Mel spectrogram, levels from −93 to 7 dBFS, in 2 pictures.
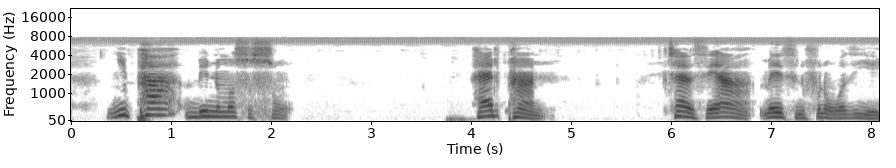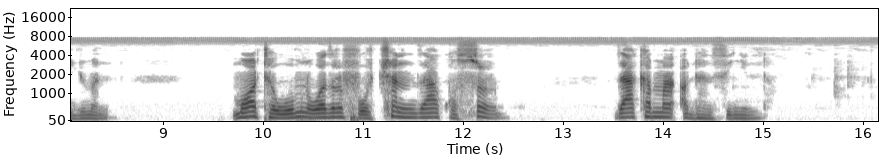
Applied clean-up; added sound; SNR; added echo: none; none; none; none.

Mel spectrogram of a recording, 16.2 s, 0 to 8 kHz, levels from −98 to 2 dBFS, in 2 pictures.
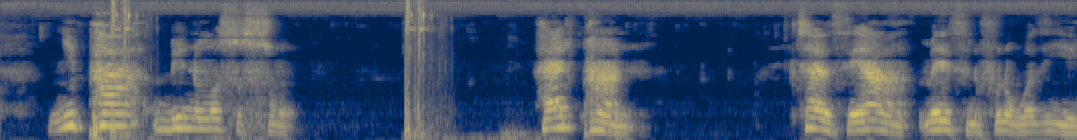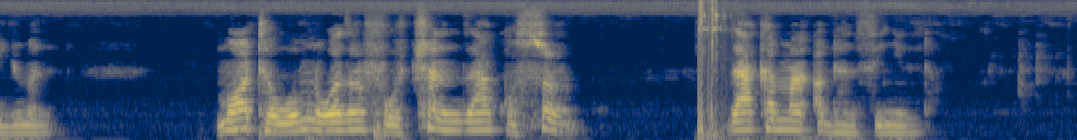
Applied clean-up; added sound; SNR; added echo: none; Keys jangling; 8 dB; reverberation time 0.1 s.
